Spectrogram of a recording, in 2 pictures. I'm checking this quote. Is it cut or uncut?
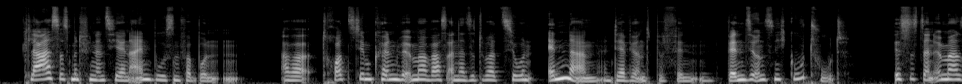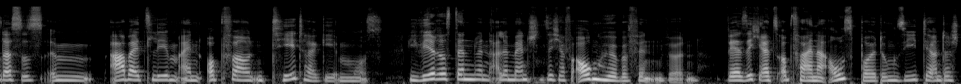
cut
